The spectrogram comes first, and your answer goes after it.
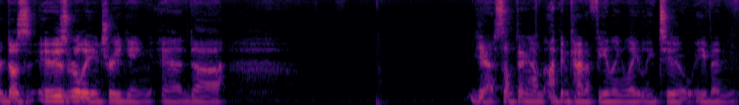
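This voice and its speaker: Man with a voice going rough. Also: medium pitch. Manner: rambling, many ums and restarts. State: voice getting rough and scratchy. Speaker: book vlogger. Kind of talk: casual chat about reading plans.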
